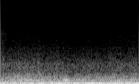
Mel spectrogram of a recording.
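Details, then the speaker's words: 2016 Honda Civic after pothole damage to the front, rechecked on the road: steady low road rumble, no clunks or squeaks from the front, earlier front noise gone (likely rubber bushings quieted by water); only loose items rolling in the trunk; suspension tight. "we'll check it again here see it's not making that noise it made before he's got stuff rolling in the trunk there's a noise from back there but up here the noise is gone"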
